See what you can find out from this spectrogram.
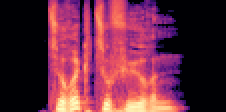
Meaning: zu-infinitive of zurückführen
- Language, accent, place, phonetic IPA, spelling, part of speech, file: German, Germany, Berlin, [t͡suˈʁʏkt͡suˌfyːʁən], zurückzuführen, verb, De-zurückzuführen.ogg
